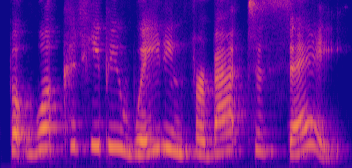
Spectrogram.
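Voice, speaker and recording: A woman's voice: sits high, lively intonation, moderate pace. A woman reading a children's novel aloud as a storyteller. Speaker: read-aloud reader.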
